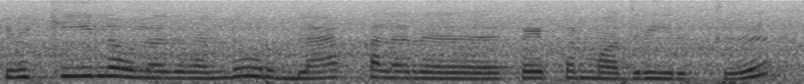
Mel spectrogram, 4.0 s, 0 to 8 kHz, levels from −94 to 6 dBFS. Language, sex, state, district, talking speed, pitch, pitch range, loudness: Tamil, female, Tamil Nadu, Nilgiris, 150 wpm, 230 Hz, 215-255 Hz, -13 LUFS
